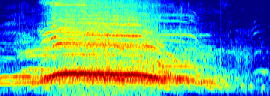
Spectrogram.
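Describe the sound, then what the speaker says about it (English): A large convocation ceremony audience lets out a loud, swelling cheer with many shouting and whooping voices together. It rises quickly, holds for about a second, then fades out. "Everyone cheer."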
